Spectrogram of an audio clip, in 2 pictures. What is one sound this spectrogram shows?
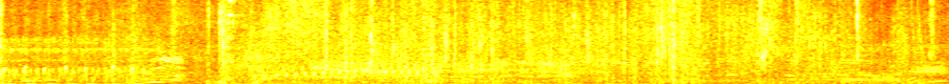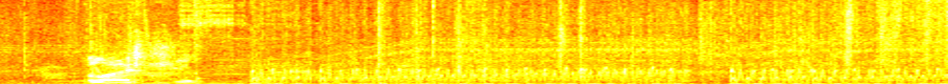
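A weapon fires rapid bursts of shots.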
